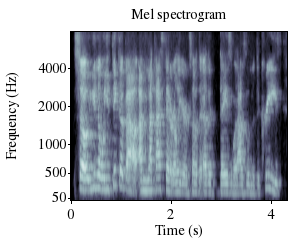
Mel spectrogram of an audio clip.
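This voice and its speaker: A woman's voice: on the low side, steady tone, racing. A woman in her fifties, a minister, preaching a decree to online viewers in rhythmic repeated lists with chatty asides. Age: 50s. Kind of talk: livestream prophetic decree. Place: office. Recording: echoey room.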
